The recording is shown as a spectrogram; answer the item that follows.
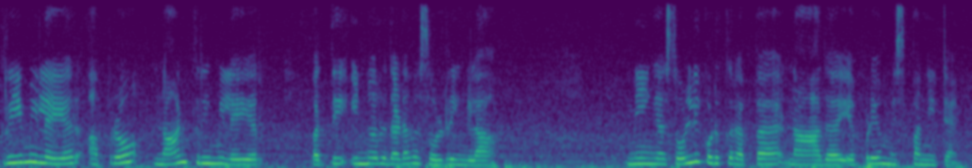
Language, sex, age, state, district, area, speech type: Tamil, female, 30-45, Tamil Nadu, Tiruvallur, urban, read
